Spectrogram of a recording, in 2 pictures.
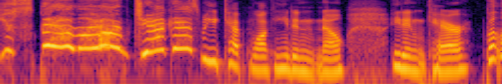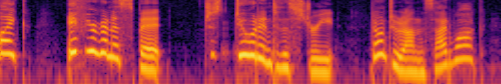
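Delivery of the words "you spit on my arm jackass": mock very high, drawn-out shrieking scream. Retelling turning around on a man who spat on their arm, retelling a scream. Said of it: "I turned around and I screamed".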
